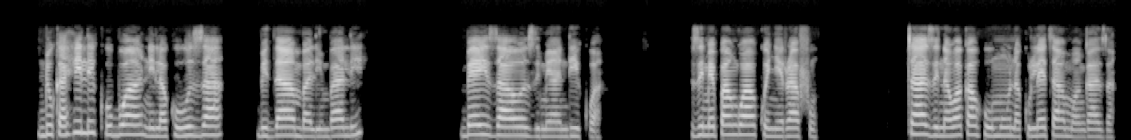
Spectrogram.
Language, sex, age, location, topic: Swahili, female, 25-35, Nairobi, finance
